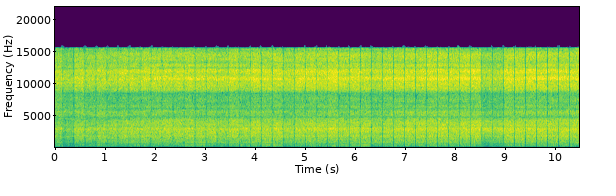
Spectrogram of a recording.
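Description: Two-channel spirit box sweeping through radio frequencies: a steady rush of static chopped into rapid fragments, with brief snatches of tone coming and going. The operator listens in it for spirit voices and afterwards says a name was just spoken.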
